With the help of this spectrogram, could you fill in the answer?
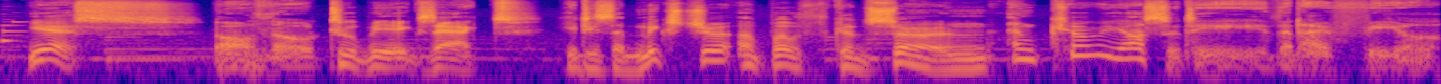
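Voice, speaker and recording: Doing a put-on character voice, a man speaks at a fairly slow pace with a fairly high pitch. Music plays clearly in the background. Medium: video game.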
